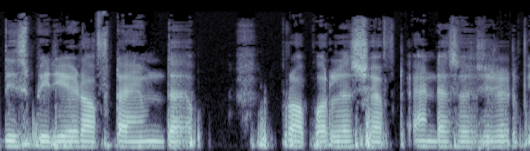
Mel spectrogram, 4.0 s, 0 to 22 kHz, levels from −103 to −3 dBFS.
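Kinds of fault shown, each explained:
AAC frame loss with concealment: the decoder patches missing frames from the last good spectrum, so the speech turns smeared and noisy instead of cutting to silence as a plain dropout would. There is an 85 ms patch at 1.31 s, then brief patches scattered over 3.52–3.82 s.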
